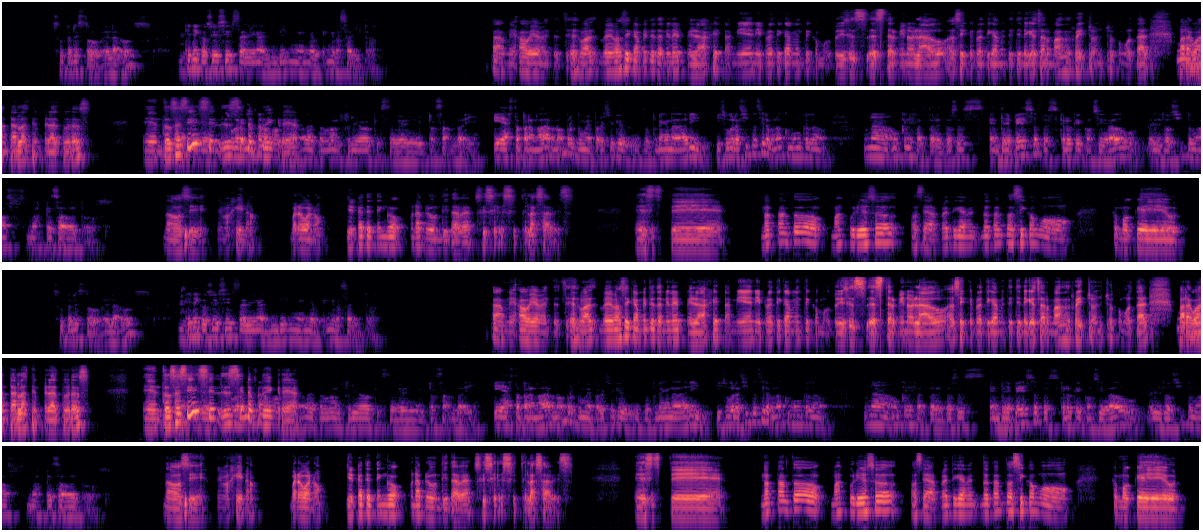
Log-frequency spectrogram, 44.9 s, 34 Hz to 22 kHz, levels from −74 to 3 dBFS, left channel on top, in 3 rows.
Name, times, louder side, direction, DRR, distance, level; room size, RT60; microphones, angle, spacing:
voice 1, 0.6-1.9 2.3-4.7 14.7-15.1 17.1-31.3, left 2 dB, 50° left, 2.1 m, -37 dB
voice 2, 6.1-16.1 16.4-18.7 32.0-33.1 33.6-34.0 34.3-37.1 37.9-39.0 39.5-43.6 43.9-44.6, right 5 dB, 80° right, 0.8 m, -27 dB
6.1 x 3.9 x 4.6 m
head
